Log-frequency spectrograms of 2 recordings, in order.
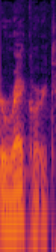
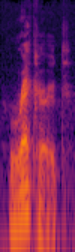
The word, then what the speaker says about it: record: It's not record, it's record. The world record. So just be careful with the pronunciation of this.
